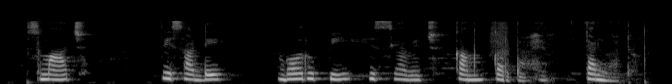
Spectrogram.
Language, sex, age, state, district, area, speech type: Punjabi, female, 18-30, Punjab, Muktsar, rural, spontaneous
